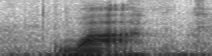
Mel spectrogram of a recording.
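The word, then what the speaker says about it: は: And it's similar to, I mentioned in a couple videos back that the subject marker or particle wa is written as ha, but it's pronounced wa.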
